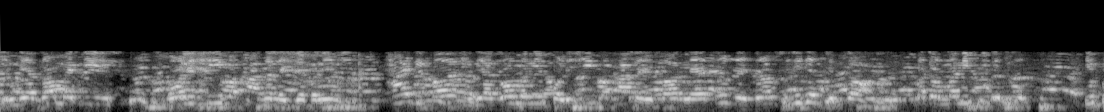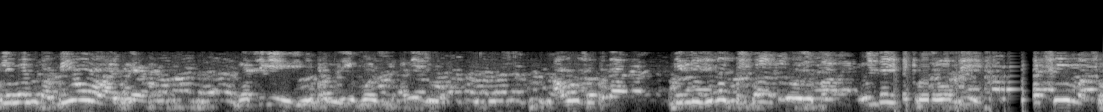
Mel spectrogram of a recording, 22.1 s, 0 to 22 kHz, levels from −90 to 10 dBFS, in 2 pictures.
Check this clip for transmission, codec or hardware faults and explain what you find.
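Yes, there are a few things going on, mostly from a speech noise suppressor left running on non-speech audio, plus a burst of packet loss near the end.

Noise suppressor applied to music or sounds, throughout: the suppressor treats steady, sustained material as noise, so levels keep pumping by around 5 dB and tails thin out.

Sound cut by the noise suppressor, at 1.11–1.32, 9.13–9.52, 10.79–11.04, 12.93–13.37, 15.52–15.76, 16.11–16.52, 17.47–17.76 and 19.49–19.65 s: held or decaying sound gets clamped, dipping by about 7 to 18 dB and cutting decays short.

Repeated packet loss (robotic sound), 19.98–21.39 s: about a dozen holes, the longest around 0.11 s, get filled by stretching the previous sound. That leaves roughly a third of the stretch choppy.

The dull top end, with nothing above 4 kHz, fits a G.711 A-law call codec.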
